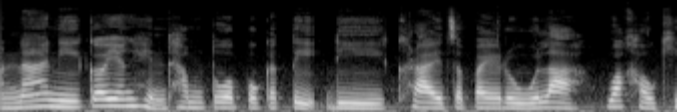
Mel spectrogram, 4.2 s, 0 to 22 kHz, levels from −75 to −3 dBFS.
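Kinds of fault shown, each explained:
No technical faults detected.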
